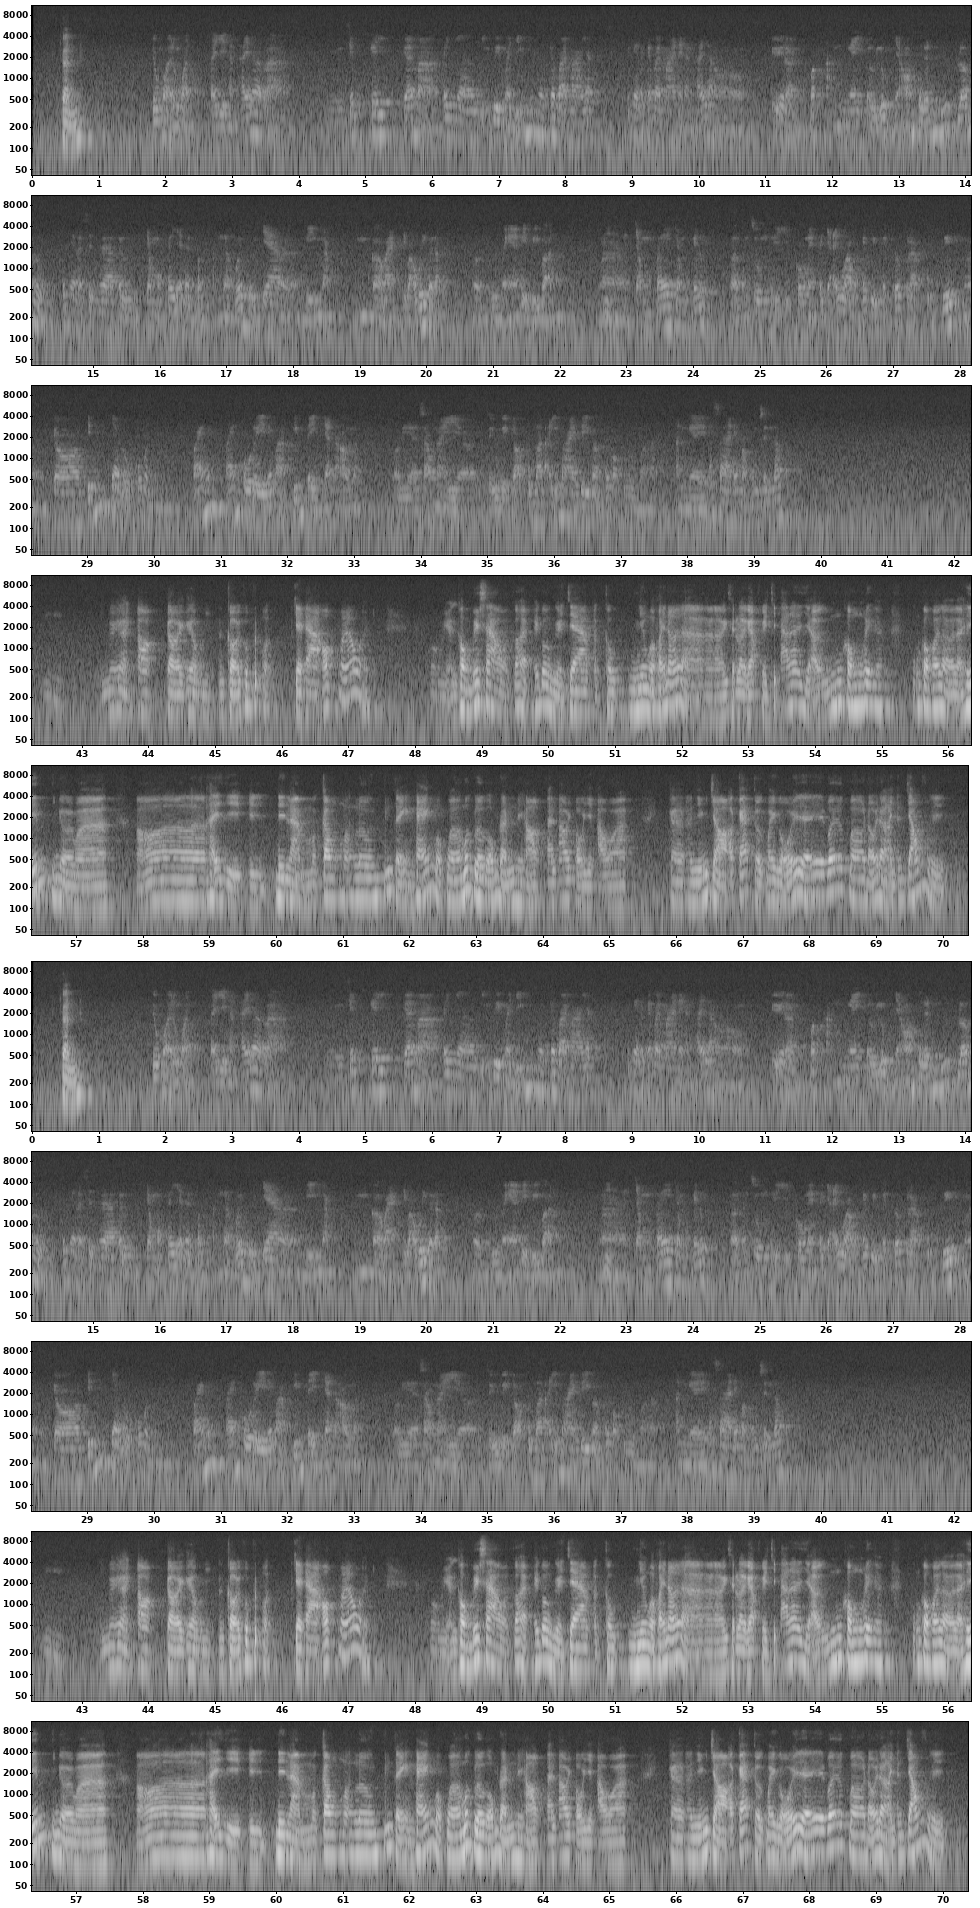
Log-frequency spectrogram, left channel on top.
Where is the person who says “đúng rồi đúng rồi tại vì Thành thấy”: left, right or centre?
Left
